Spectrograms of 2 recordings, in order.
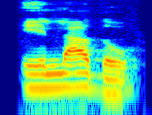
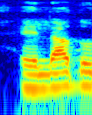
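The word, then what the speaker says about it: helado: एच हमेशा silent है Spanish में, जिस तरह से आसेर, यहाँ पे हासेर हम नहीं कहेंगे, हम कहेंगे आसेर करना। एलादो, हेलादो नहीं कहेंगे, कहेंगे एलादो आइसक्रीम।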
